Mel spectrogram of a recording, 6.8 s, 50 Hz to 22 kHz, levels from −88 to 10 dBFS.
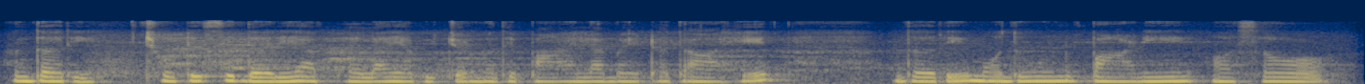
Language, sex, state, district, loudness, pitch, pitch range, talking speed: Marathi, female, Maharashtra, Aurangabad, -16 LUFS, 200 Hz, 190-210 Hz, 115 wpm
